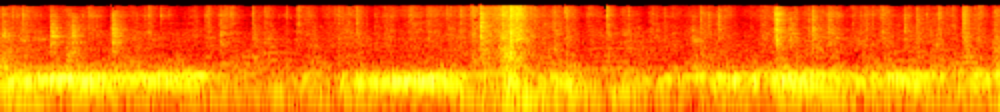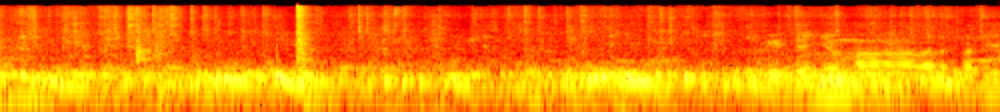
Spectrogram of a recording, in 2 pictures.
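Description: Domestic pigeons cooing continuously, many calls overlapping in a low, wavering chorus. Two sharp clicks cut through it, one about two and a half seconds in and one about six and a half seconds in.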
